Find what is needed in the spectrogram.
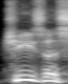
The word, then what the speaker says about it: Jesus: He goes by Jesse, but his legal name is spelled J E S U S, pronounced Jesus.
